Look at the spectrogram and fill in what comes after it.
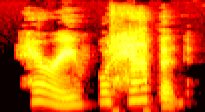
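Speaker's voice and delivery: shaky, trembling, high half-whisper. Reading a story aloud, voicing a character's line, shaky half-whisper. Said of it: "whispered Hermione's shaking voice".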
